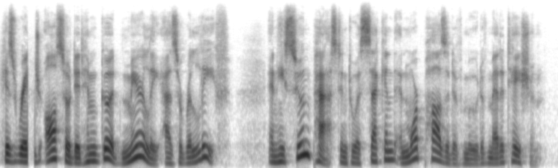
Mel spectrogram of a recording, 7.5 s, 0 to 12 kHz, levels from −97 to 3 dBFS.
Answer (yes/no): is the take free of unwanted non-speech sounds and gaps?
no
